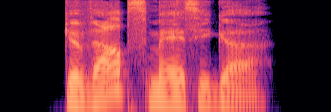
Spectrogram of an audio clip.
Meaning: inflection of gewerbsmäßig: 1. strong/mixed nominative masculine singular 2. strong genitive/dative feminine singular 3. strong genitive plural
- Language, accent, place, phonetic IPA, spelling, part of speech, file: German, Germany, Berlin, [ɡəˈvɛʁpsˌmɛːsɪɡɐ], gewerbsmäßiger, adjective, De-gewerbsmäßiger.ogg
